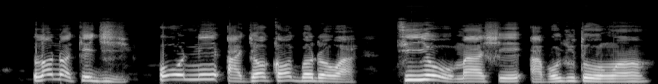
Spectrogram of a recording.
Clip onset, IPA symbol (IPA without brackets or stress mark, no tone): l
